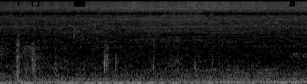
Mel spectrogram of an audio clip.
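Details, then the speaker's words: Truck tractor not started in over a year: constant thin airy hiss over a low rumble with no pulsing; compressed air escaping, owner suspects an air line up against the frame, not confirmed. "yeah I think it's coming from right up in there probably a little bit further back yeah if I pull this thing out I I could see it cuz it's strong right here"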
